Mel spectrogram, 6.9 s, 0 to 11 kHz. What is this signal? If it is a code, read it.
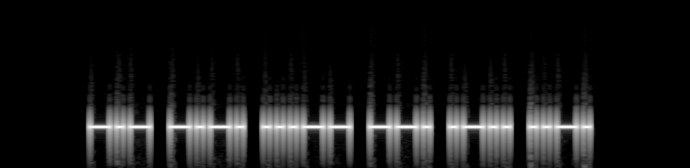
Morse code, heard as a keyed tone, about 18 wpm, 700 Hz. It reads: KC3GLF
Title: Speed Racing - USA Call Signs 15wpm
